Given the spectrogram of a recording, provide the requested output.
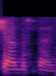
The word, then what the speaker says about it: Chambourcin: Chambourcin, yes.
